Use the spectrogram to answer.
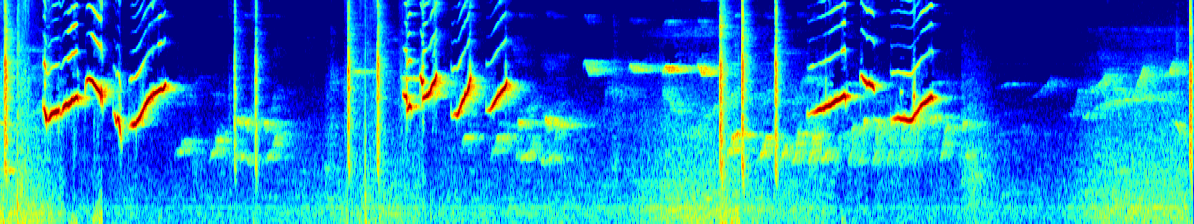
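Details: White-rumped shama singing loudly in bursts: swooping rising and falling whistled phrases mixed with sharp clicks, separated by pauses, a thin steady tone between phrases.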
